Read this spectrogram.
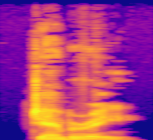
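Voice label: "jamboree", Australian English; pronunciations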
